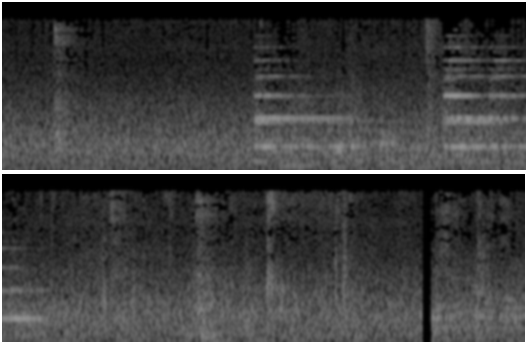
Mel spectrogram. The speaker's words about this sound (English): Good morning, everyone. That bell seemed to ring awfully quick.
